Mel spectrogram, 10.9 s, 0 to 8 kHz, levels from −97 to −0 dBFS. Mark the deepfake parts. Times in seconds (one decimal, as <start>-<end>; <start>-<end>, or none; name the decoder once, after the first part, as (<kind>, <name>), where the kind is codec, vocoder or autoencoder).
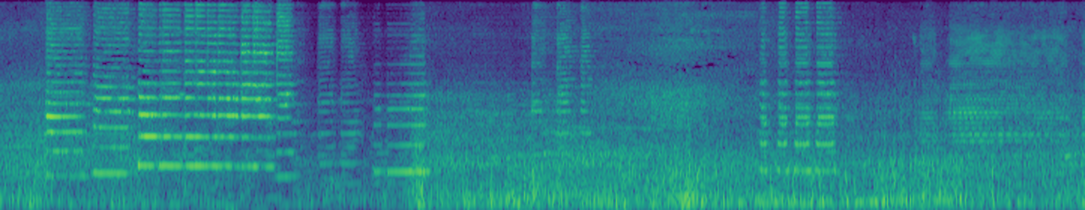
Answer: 1.6-4.1 (codec, SNAC); 4.7-5.6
